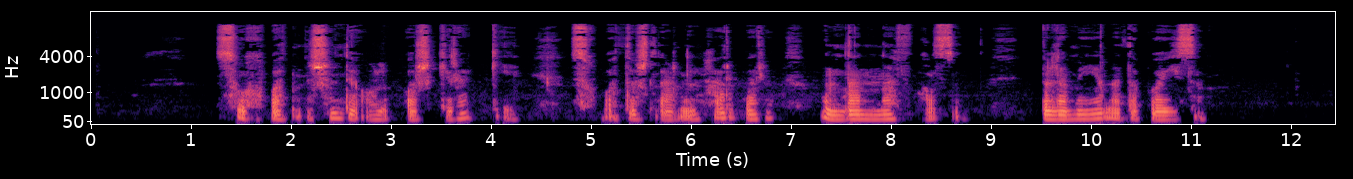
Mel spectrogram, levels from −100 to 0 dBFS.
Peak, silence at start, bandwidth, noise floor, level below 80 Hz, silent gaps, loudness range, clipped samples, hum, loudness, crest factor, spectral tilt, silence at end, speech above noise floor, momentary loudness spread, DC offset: -8 dBFS; 1.25 s; 11.5 kHz; -85 dBFS; -70 dBFS; none; 5 LU; under 0.1%; none; -30 LUFS; 24 dB; -3 dB/octave; 1.3 s; 54 dB; 15 LU; under 0.1%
